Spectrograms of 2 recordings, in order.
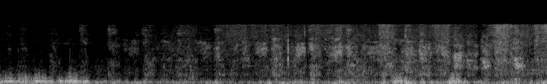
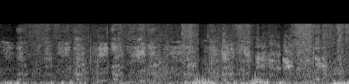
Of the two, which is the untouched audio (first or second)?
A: second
